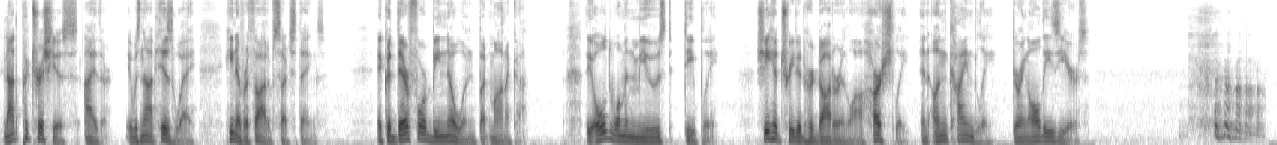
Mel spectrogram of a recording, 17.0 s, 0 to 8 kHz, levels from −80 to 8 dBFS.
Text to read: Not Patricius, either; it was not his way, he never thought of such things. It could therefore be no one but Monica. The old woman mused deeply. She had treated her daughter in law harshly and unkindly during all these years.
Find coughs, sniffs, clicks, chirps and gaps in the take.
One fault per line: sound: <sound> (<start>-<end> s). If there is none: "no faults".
sound: laugh (15.7-16.9 s)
